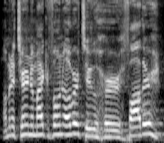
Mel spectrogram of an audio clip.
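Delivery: high, carrying announcer call; powwow emcee. Real, not acted. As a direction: announce it to the arena. Emcee introduces giveaway.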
